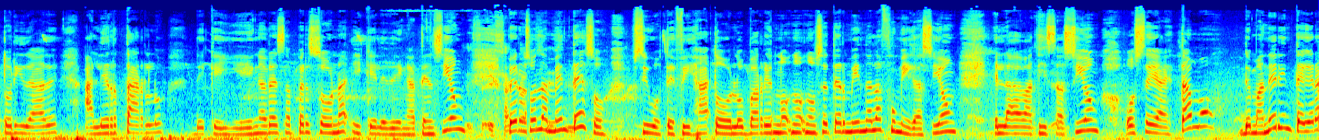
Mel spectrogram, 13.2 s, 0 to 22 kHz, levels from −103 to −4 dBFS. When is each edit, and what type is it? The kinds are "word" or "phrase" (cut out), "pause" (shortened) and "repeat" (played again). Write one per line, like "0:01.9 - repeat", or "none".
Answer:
0:02.7 - word
0:05.3 - word
0:07.1 - word
0:07.7 - word

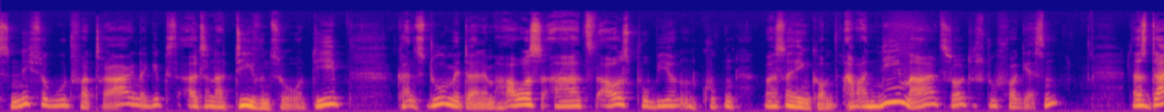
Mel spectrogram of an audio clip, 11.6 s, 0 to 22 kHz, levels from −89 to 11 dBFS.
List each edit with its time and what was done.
none

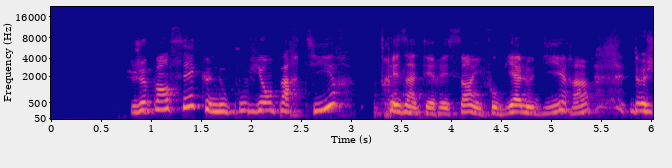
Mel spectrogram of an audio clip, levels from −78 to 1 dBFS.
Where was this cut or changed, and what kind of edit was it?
0:03.2 - phrase

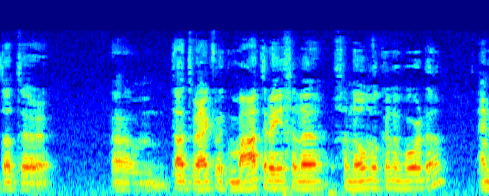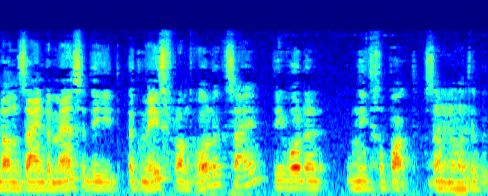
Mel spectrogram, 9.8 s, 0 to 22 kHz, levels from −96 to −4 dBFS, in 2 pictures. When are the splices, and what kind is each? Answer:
0:07.6 - pause

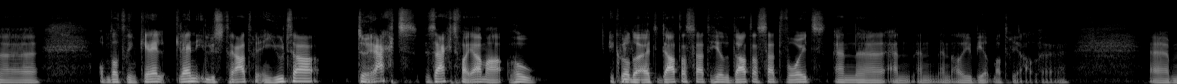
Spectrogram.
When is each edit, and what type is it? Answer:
none

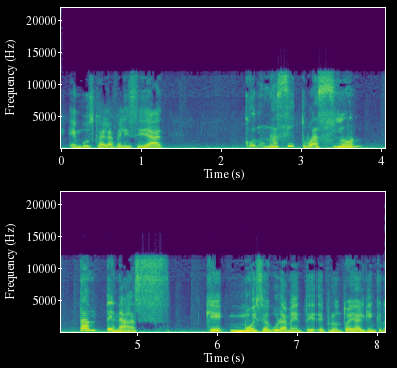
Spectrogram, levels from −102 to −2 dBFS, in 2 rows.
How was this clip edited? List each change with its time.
none

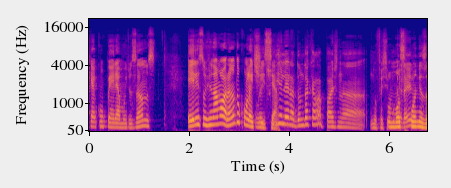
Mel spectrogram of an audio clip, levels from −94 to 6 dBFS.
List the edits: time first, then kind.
none

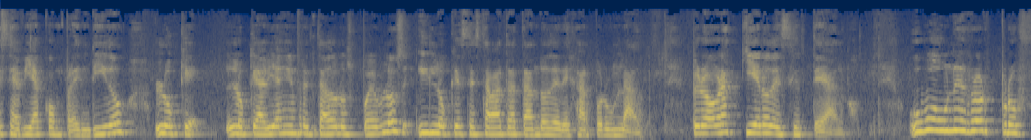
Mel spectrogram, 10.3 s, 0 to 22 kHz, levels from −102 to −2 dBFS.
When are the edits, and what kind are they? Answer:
0:04.1 - word

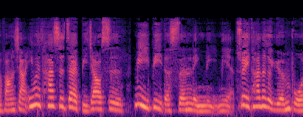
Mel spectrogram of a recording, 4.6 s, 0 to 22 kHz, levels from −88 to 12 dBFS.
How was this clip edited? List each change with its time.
0:02.0 - pause
0:03.5 - word

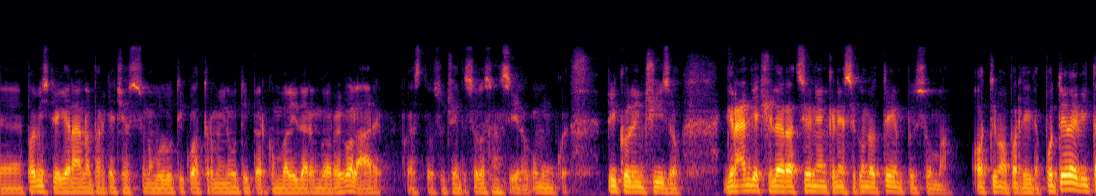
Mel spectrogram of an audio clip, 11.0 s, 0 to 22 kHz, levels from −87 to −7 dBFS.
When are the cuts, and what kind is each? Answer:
none

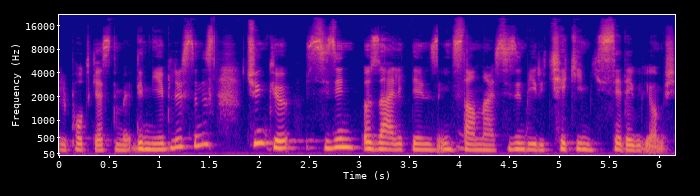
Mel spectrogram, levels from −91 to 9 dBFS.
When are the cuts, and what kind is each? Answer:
0:02.5 - word
0:03.0 - word
0:03.8 - word
0:04.7 - word

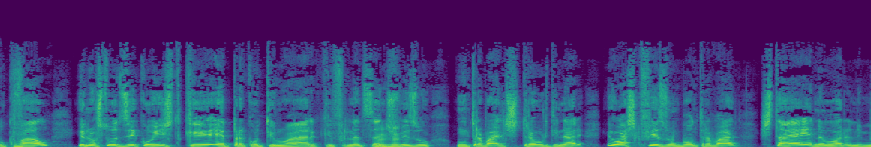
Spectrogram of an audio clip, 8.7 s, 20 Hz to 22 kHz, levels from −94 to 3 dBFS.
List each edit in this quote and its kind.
none

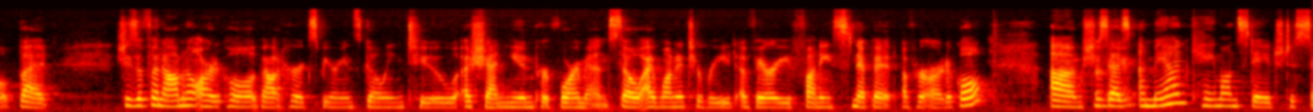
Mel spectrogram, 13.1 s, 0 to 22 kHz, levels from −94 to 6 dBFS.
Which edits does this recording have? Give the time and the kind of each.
none

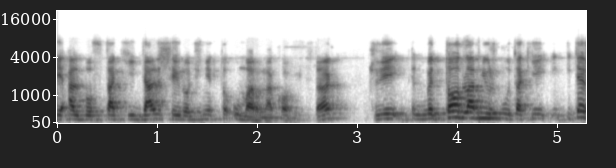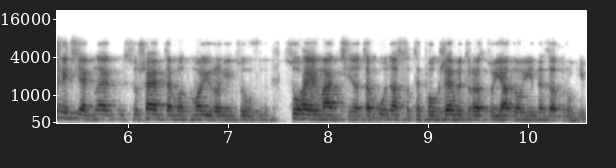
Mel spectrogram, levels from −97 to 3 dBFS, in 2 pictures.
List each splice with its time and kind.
0:03.0 - pause
0:07.5 - pause

